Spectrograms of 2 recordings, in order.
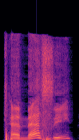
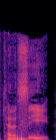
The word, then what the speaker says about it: Tennessee: the third is stressed Tennessee it's not Tennesse it's Tennessee New Orleans then you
